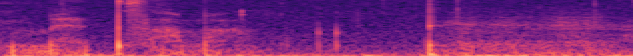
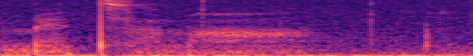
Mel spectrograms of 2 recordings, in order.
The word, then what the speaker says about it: Midsommar: Then I watched Midsommar, which obviously initially I was pronouncing Midsommar. And then I heard the director say Midsommar because I guess that's how they would pronounce it in Sweden.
